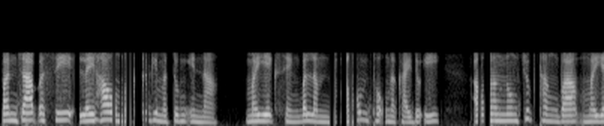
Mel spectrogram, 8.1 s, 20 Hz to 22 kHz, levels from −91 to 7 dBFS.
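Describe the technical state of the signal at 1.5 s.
At 1.5 s there's packet loss on an ADPCM call, running to about 2.01 s: roughly 280 ms dropped across 480 ms, as about fifteen packets' worth of hard-edged silent gaps, the longest 100 ms. Each gap knocks the G.726 decoder's adaptive predictor and step size out of sync, so the audio comes back slightly distorted until it settles.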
